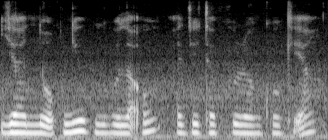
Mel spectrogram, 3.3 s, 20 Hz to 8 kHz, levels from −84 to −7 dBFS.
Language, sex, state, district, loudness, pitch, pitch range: Garo, female, Meghalaya, West Garo Hills, -16 LUFS, 180 Hz, 170-185 Hz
